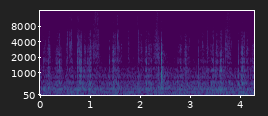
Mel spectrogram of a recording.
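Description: A ballpoint pen writes on a thin printed paper sheet lying flat on a wooden desk, making continuous scratching strokes. The quiet, steady scratching comes in short, bright bursts as the strokes change, with one slightly louder stroke midway through.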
